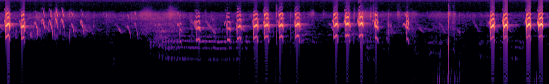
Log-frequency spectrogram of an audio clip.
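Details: High-pitched piping from grey francolin chicks: sharp, squeaky notes in uneven clusters, fainter and scattered at first, then louder and steadier runs toward the end.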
